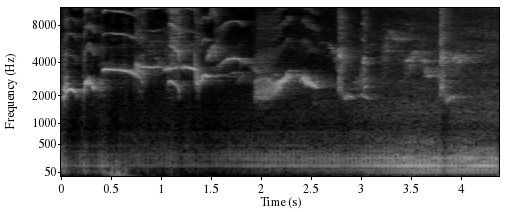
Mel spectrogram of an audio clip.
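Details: An aggressive, vigorously singing oriental magpie-robin kept by bird fanciers opens with long pure whistles, then moves into swooping slurs and scratchy high bursts. Its energy fades toward the end over a low humming background.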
